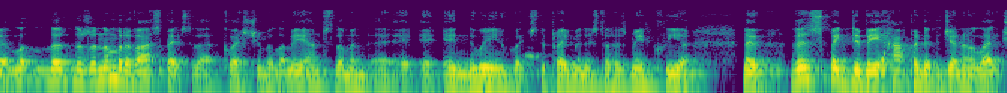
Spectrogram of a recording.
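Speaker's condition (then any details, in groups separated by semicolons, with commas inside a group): No condition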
